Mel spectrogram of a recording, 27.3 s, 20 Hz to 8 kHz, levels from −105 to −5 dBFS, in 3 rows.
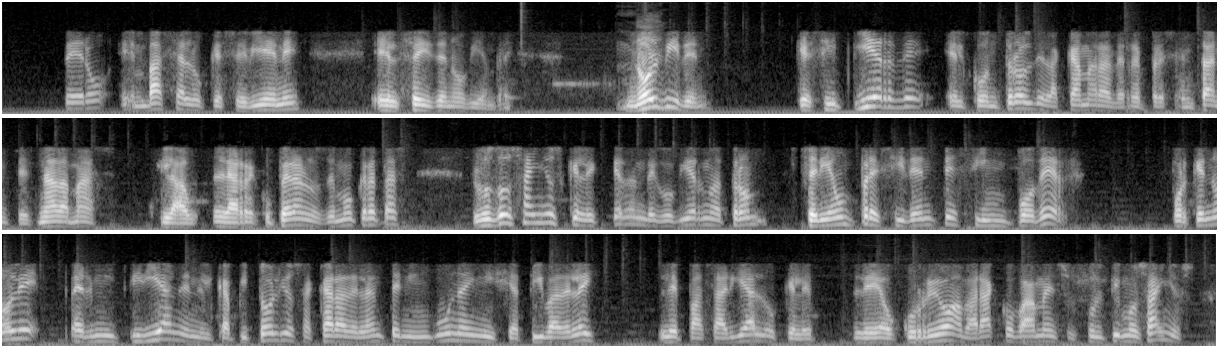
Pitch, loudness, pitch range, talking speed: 145 Hz, -25 LUFS, 125-170 Hz, 160 wpm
